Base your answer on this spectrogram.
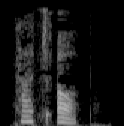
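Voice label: "patch up", English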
